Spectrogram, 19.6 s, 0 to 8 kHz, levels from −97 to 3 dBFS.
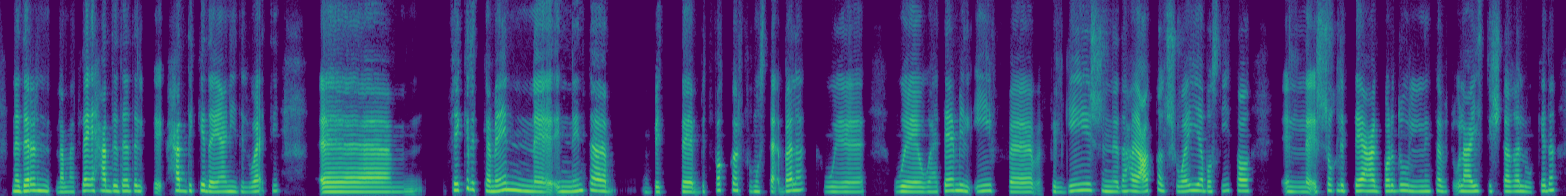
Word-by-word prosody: نادرًا 225 +1 +4
لمّا 190 +1 -4
تلاقي 235 +4 +2
حد 230 -2 +2
ده 225 +1 +1
دل 220 -1 -2
آآ - - -5
حد 235 -2 +2
كده 230 -3 +1
يعني 200 +1 +1
دلوقتي. 205 +4 -3 0.5
آمم، 190 - +3 0.4
فكرة 260 +3 +1
كمان 225 0 +3
إن 200 +1 0
أنت 230 -2 +3 0.4
بت 190 +1 -7 0.2
بتفكر 210 +7 -1
في 240 -4 -19
مستقبلك 225 +6 -1 0.2
و 195 0 -6 0.7
و 195 -1 +2
وهتعمل 210 +4 -1
إيه 225 +3 -2 0.2
في 185 -1 +1 0.2
في 200 - -5
الجيش 240 +6 -3
إن 205 -2 -2
ده 215 - -4
هيعطَّل 225 +3 +3
شوية 220 +3 -1
بسيطة، 225 +2 -2 0.4
ال 195 -1 -5
الشغل 230 +5 -2
بتاعك 225 -2 +3
برضه 230 +1 0
اللي 210 -1 -3
أنت 215 +2 -7
بتقول 215 0 -3
عايز 215 +1 +3
تشتغل 215 -1 -2
وكده. 225 +7 -4
215 Hz, 130 wpm, -22 LUFS, 195-230 Hz, 0.7 s, نادرًا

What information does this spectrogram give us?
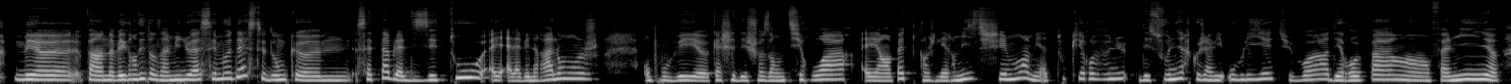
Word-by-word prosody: mais 225 0 +5
heu, 210 -1 +2
enfin, 210 -3 +2
on 205 - +2
avait 205 +1 +4
grandi 230 +3 +3
dans 235 -4 0
un 200 - +2
milieu 215 +2 +4
assez 230 +3 0
modeste, 275 +4 0
donc 210 +1 0
hem, 190 -1 +1
cette 235 -1 -5
table, 290 -7 +1
elle 190 -1 +1
disait 185 +3 -2
tout. 310 +8 +3
Elle 190 0 -1
elle 175 - -2
avait 175 +1 -1
une 180 - 0
rallonge. 245 +4 0 0.4
On 185 - -3
pouvait, 185 0 -1
heu, 170 -1 0
cacher 200 +1 -4
des 180 - -2
choses 190 +2 -4
dans 180 -1 -1
le 180 - 0
tiroir 225 +4 -2
et 180 0 0
en 175 0 0
fait, 265 +3 -3
quand 185 - -4
je 175 - -8
l'ai 175 - -1
remise 240 +8 0
chez 240 -2 -2
moi 270 +5 +2
mais 200 - -1
il - - -4
y - - -6
a - - -6
tout 190 - -19
qui 270 - -10
est - - 0
revenu. 255 +1 -2
Des 195 +1 -2
souvenirs 235 +6 0
que 235 - -4
j'avais 200 -3 0
oubliés, 230 +4 -1
tu 230 -7 -12
vois? 215 +6 -3
Des 190 -2 +1
repas 195 +5 -1
en 190 -5 -1
famille, 210 +4 +4
215 Hz, 240 wpm, -23 LUFS, 190-235 Hz, 0.4 s, mais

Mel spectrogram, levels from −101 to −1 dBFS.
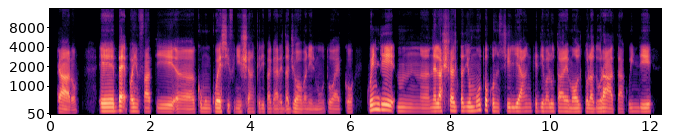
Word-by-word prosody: Chiaro. - - +1 0.3
Eh 135 0 +5
beh 160 +3 +7
poi 135 0 0
infatti, 125 -2 -3
ehm, 105 -2 -2
comunque 120 +1 +1
si 120 -1 -6
finisce 115 -1 -5
anche 115 -1 -10
di 115 - -10
pagare 110 0 -10
da 100 - -6
giovani 105 -2 -6
il 100 - -12
mutuo, 110 +1 -12
ecco. 105 +3 -12 0.2
Quindi, 185 -1 +6
mhmm, 125 -3 -8
nella 130 +1 +5
scelta 145 0 +1
di 145 0 -4
un 140 - +1
mutuo 175 +3 0
consigli 135 0 -4
anche 130 0 -6
di 135 +1 -5
valutare 130 -1 -3
molto 120 0 -4
la 115 -1 -1
durata. 120 -2 -3
Quindi 125 +1 -2
125 Hz, 155 wpm, -23 LUFS, 115-135 Hz, 0.3 s, beh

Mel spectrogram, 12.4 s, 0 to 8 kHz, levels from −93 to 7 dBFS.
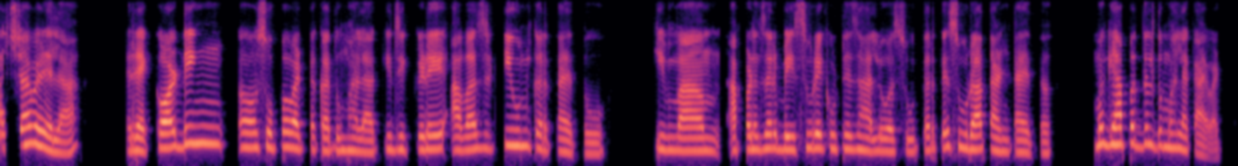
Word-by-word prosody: अशा 265 +5 +2
वेळेला 190 - +3 0.6
रेकॉर्डिंग 245 +9 +5 0.2
अ, 230 0 +2
सोपं 235 +1 0
वाटतं 215 -3 +2
का 190 - +1
तुम्हाला, 190 -3 -3
की 205 - -6
जिकडे 205 +1 0
आवाज 200 +3 +1
ट्यून 260 +4 0
करता 190 -4 -3
येतो 150 -2 -7 0.5
किंवा 195 -2 0 0.5
आपण 205 +1 0
जर 220 +1 +1
बेसुरे 205 +2 +1
कुठे 210 -1 -4
झालो 185 -3 -3
असू, 175 0 -6
तर 195 0 -3
ते 230 - 0
सुरात 215 -3 +1
आणता 175 -2 -2
येतं. 160 -1 -7 0.5
मग 275 +1 +1
याबद्दल 280 -1 +3
तुम्हाला 230 -4 -2
काय - - -3
वाटतं? - - -13
210 Hz, 150 wpm, -22 LUFS, 190-235 Hz, 0.6 s, रेकॉर्डिंग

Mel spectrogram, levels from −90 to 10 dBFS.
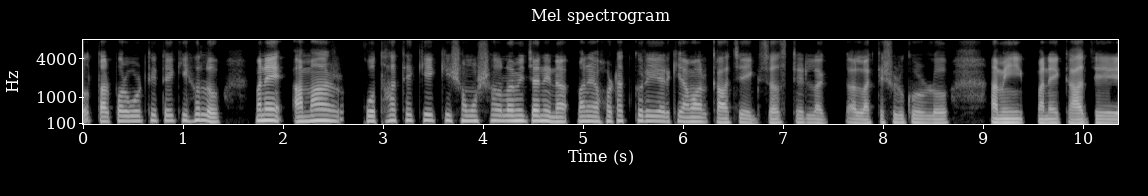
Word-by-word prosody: তার 160 0 +2
পরবর্তীতে 175 +2 -1
কি 195 - -2
হলো? 200 -5 +3 0.4
মানে 190 +1 +7 0.3
আমার 185 +3 +5 0.4
কোথা 170 +1 -1
থেকে 195 +1 -2
কি 195 - -2
সমস্যা 180 +1 -1
হলো 180 0 +1
আমি 185 - +5
জানি 180 0 +5
না, - - +4 0.2
মানে 170 +1 +2
হঠাৎ 175 +1 -2
করেই 175 -2 0
আরকি 155 +1 -5
আমার 150 0 +2
কাজে 130 +1 0
exhausted 120 +2 -4
লাগ 115 -2 -2 0.4
লাগতে 115 +3 -3
শুরু 125 -1 -2
করলো। 120 -2 -1 0.6
আমি 120 -1 +6 0.3
মানে 115 0 +3 0.2
কাজে 110 +2 +2
165 Hz, 160 wpm, -23 LUFS, 125-180 Hz, 0.6 s, মানে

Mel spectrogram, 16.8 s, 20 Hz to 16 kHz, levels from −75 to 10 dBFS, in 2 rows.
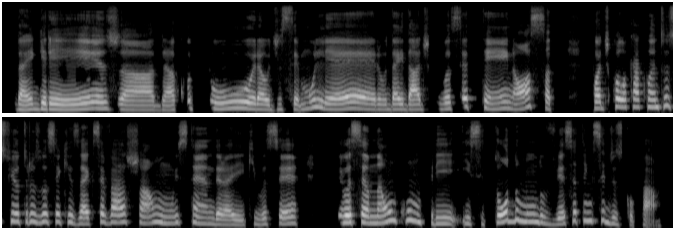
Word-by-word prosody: Da 160 -3 +3
igreja, 170 -2 +2
da 145 +1 -2
cultura, 195 -1 +1
ou 160 - +3
de 165 +2 -11
ser 170 +1 -4
mulher, 185 -3 +3
ou 160 - -3
da 170 +1 0
idade 160 -1 +2
que 175 - -23
você 190 +8 0 0.2
tem. 200 -1 -2
Nossa, 190 +10 0 0.5
pode 205 -1 +1
colocar 245 -1 +2
quantos 245 +2 -2
filtros 260 -2 -2
você 255 0 -1
quiser 215 -6 -1
que 185 - -12
você 255 - 0
vai 235 0 +2
achar 245 -3 -3
um 220 -3 -3
standard, 195 -7 -2
aí, 155 -1 -2
que 180 - -16
você 185 +4 -2 0.5
se - - -3
você 230 0 +6
não 220 +7 +1
cumprir, 240 -10 -4
e 195 - -8
se 170 -1 -6
todo 260 +5 +4
mundo 255 -4 -1
ver, 180 +2 -4
você 285 +4 -3
tem 280 0 -4
que 275 - -6
se 295 - -5
desculpar. 195 -7 -7
200 Hz, 155 wpm, -23 LUFS, 175-240 Hz, 0.5 s, você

